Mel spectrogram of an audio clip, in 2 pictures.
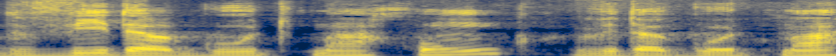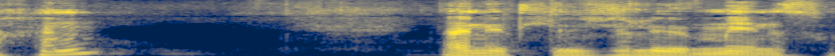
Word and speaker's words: Wiedergutmachung: Can you pronounce that word and then explain that? How about that? So the word is called Wiedergutmachung, Wiedergutmachen.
